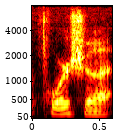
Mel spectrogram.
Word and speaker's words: Porsche: He he says Porsche because it comes out quicker. He's all about quick times. It's two syllables.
